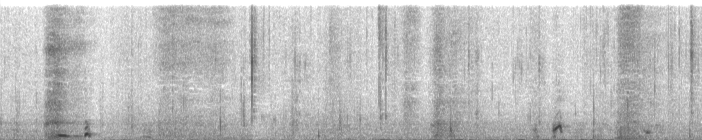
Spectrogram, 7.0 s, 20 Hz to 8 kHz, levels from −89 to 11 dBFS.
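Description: No technical faults are audible.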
